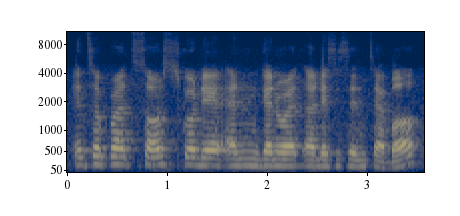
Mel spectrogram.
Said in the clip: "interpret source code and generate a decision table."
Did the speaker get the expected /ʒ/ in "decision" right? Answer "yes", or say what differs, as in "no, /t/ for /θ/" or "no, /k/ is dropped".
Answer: no, /s/ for /ʒ/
